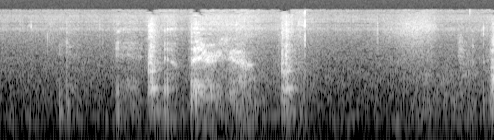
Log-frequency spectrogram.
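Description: A faint whispered word about a second in, against near silence.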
